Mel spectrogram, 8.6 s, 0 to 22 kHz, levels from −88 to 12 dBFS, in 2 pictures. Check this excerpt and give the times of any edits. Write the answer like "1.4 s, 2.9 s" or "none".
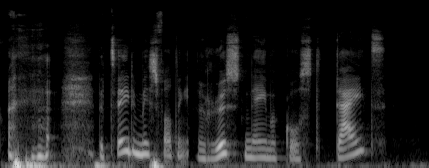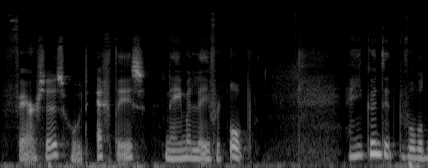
1.9 s, 5.9 s, 6.5 s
